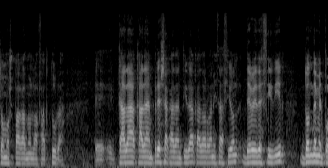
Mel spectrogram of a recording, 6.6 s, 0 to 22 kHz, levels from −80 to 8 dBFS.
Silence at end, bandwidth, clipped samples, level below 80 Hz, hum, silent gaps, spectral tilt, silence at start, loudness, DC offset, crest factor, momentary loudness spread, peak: 0 s; 16 kHz; under 0.1%; -56 dBFS; none; none; -6.5 dB/octave; 0 s; -27 LUFS; under 0.1%; 20 dB; 13 LU; -8 dBFS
